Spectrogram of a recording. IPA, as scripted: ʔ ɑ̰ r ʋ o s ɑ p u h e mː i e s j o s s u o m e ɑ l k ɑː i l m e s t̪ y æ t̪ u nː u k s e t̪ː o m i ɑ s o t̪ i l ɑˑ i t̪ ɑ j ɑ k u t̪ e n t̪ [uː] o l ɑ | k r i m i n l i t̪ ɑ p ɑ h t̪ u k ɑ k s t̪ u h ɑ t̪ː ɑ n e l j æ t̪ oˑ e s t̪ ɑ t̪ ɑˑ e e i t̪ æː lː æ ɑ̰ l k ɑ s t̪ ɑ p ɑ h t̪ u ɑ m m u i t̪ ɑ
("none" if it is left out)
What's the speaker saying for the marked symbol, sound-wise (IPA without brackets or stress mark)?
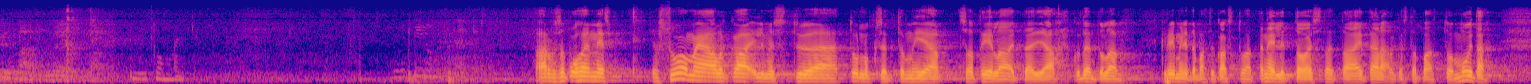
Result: u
